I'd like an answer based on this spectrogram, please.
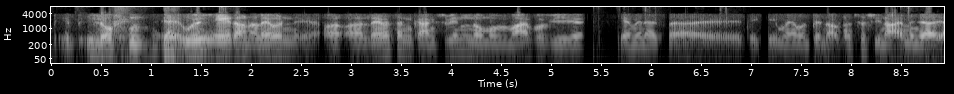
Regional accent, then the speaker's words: Region of Southern Denmark, Denmark; Jeg er selv fra Fyn, og der kan vi noget med rygeost, for eksempel, ikke?

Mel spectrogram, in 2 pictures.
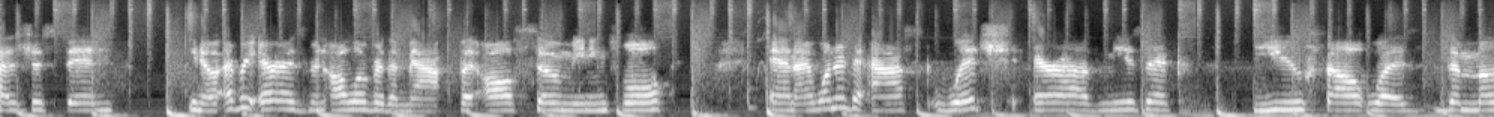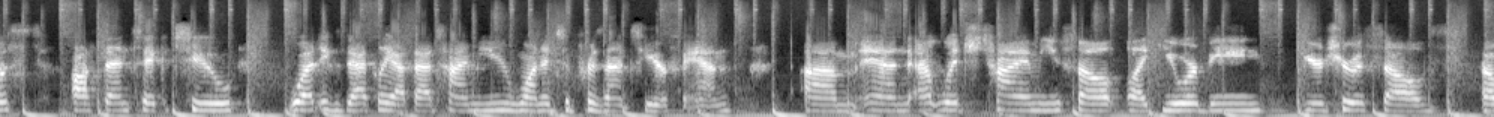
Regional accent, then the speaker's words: Irvine, California, United States; Hey, Chris and Johnny. … I'm from Irvine, California, and I've been a huge fan since the … era when I was in high school.

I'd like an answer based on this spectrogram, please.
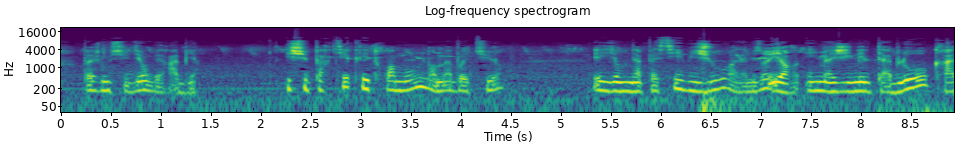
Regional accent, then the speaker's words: eastern France, France; moi, je viens de l'Est de la France. Et le village de mes grands-parents a été démoli, puisque c'était en Moselle

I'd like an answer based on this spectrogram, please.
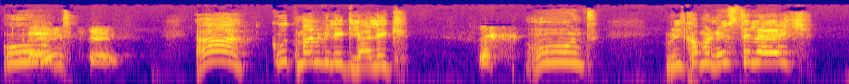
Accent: China; German is a second language; Ja, bin Chinese.

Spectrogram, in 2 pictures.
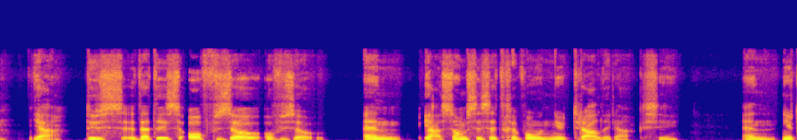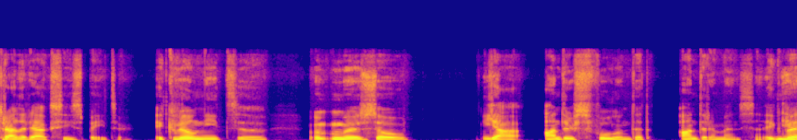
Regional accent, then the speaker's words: Russia; Dutch is a second language; En als ik zeg, ja, ik kom uit Rusland

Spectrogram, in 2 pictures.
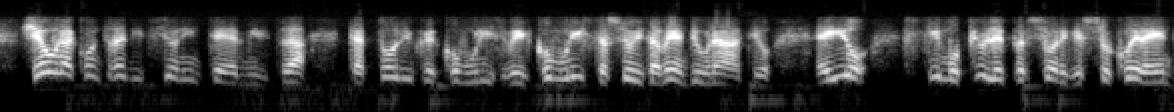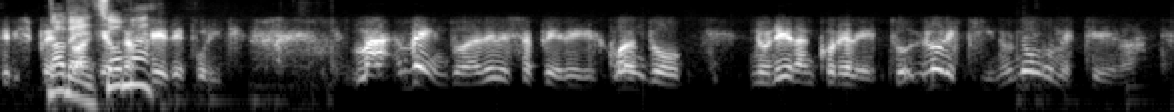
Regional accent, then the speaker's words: Bari, Apulia, Italy; now in La Spezia, Italy; siccome sono barese

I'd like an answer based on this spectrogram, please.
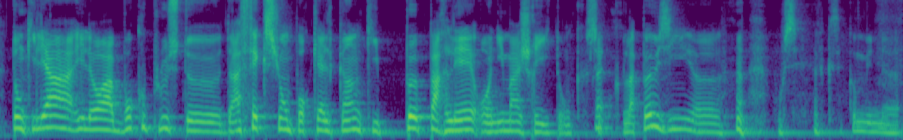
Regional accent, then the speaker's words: South Africa; French is a second language; Je viens de l'Afrique du Sud

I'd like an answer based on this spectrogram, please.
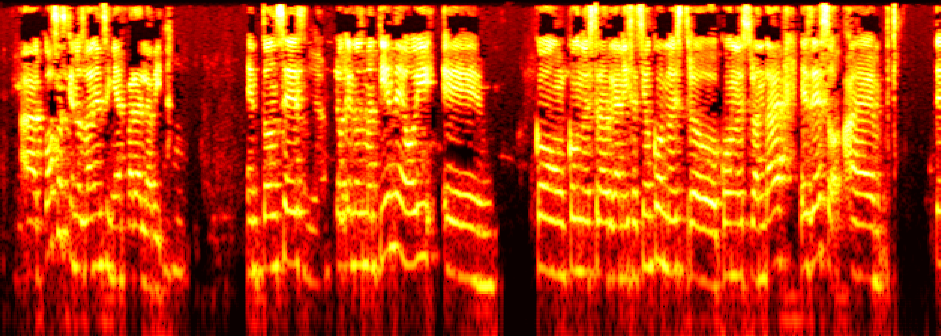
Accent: Ecuador; lo que nosotros somos y tenemos como ecuatorianos

